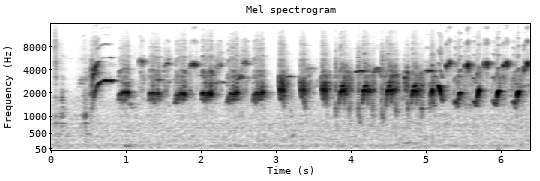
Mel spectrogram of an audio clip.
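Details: Bulgarian canary of 2020 named Orpheus, bred in Sofia, singing a dense, fast song: an upward slur, then bright syllables repeated several times a second in a steady, chattering, trilling stream.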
